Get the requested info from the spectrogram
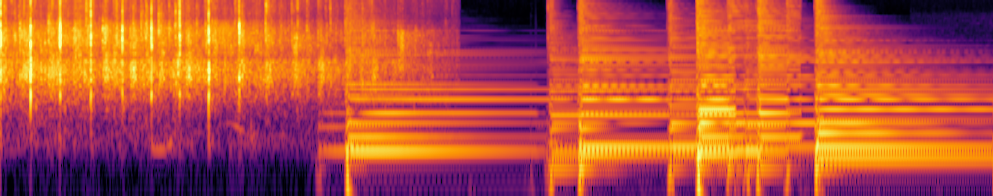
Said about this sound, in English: I just want to say a massive thank you to our three panelists. So if we can just give them a round of applause.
